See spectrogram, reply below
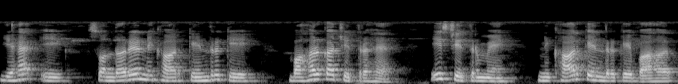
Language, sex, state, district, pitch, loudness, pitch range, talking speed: Hindi, female, Bihar, Madhepura, 170 Hz, -17 LUFS, 160-200 Hz, 150 wpm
